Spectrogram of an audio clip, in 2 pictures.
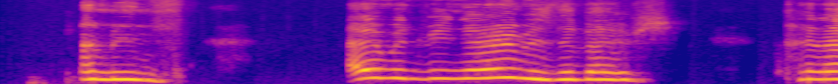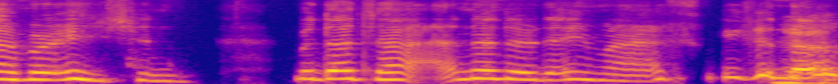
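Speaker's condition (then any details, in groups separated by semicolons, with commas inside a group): Speech impediment; disabled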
